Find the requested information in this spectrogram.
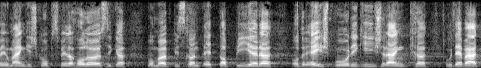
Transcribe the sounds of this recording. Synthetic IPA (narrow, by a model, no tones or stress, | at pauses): ʋɪwmæŋɡiʃɡ̥uːpsfɪləχoløːsiɡə | ʋoməœpːisχœnt̪ɛt̪ɑpiəɾəʔɔd̪əɾɛjʃpuːɾiɡiːʃɾæŋkχə | ud̥̪ɛvæːt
